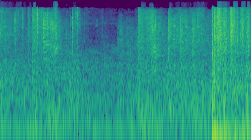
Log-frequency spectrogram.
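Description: Sustained rapid gunfire in Mass Effect rattles on for a couple of seconds, dense and loud, with a sharper burst near the end.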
